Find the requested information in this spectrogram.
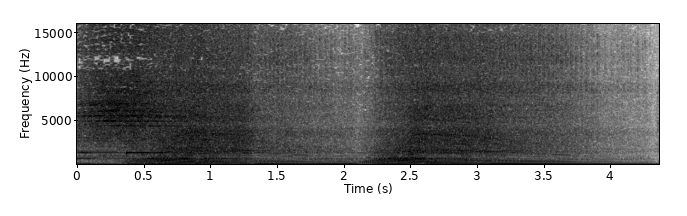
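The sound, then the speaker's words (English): Porsche 911 Carrera engine revving, with two rising surges in pitch separated by a brief dip, over a loud, continuous throaty engine drone with no talk. “The Porsche 911 Carrera.”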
